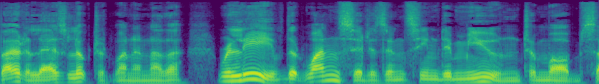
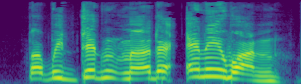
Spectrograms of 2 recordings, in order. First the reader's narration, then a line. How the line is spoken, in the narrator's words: Violet cried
